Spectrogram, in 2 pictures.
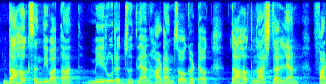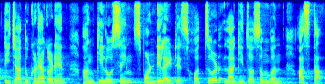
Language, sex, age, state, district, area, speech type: Goan Konkani, male, 30-45, Goa, Canacona, rural, read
